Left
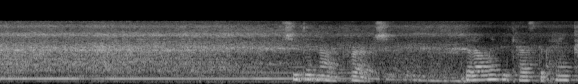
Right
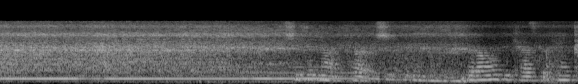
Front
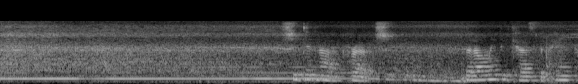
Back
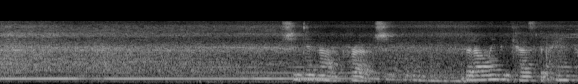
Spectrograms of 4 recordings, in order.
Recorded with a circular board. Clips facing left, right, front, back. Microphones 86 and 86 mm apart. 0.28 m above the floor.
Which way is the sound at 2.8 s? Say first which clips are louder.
Left 3 dB, even; 90° left.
